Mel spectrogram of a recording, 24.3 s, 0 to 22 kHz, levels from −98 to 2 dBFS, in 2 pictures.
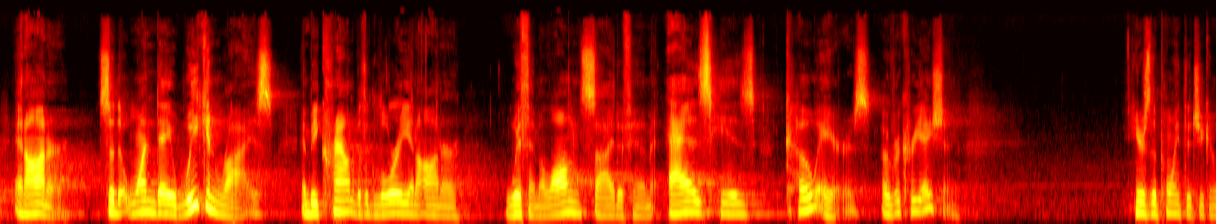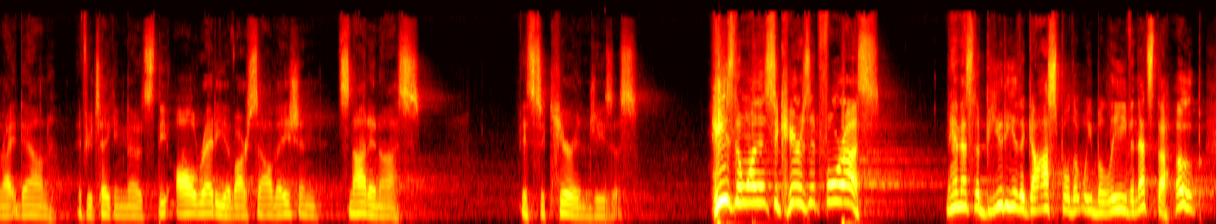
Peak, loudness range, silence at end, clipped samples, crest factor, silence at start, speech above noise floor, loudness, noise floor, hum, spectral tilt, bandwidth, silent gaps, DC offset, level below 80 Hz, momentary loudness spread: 0 dBFS; 16 LU; 0.15 s; under 0.1%; 22 dB; 0.15 s; 49 dB; -22 LUFS; -71 dBFS; none; -4.5 dB/octave; 17.5 kHz; none; under 0.1%; -62 dBFS; 17 LU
